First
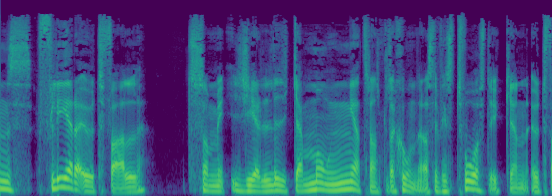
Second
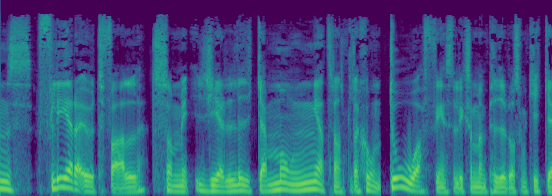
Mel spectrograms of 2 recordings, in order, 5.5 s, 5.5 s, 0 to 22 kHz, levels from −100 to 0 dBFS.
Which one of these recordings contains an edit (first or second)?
second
